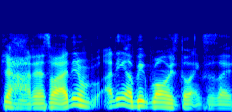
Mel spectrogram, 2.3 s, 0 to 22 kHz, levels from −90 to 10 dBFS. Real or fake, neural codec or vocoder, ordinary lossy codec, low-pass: real; none; none; 7.2 kHz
